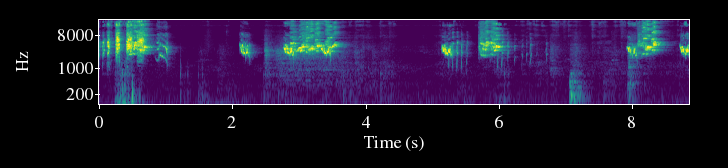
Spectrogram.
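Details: Budgerigar described as happy, chattering in repeated bursts of shrill, raspy chirps and short squawks roughly every second or two, with a low thump at the start and brief quiet pauses.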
